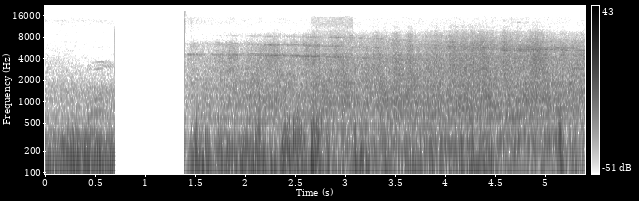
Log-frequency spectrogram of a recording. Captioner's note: plane engine roaring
